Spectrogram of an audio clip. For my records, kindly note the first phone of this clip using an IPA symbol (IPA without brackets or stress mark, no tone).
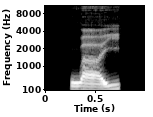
w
